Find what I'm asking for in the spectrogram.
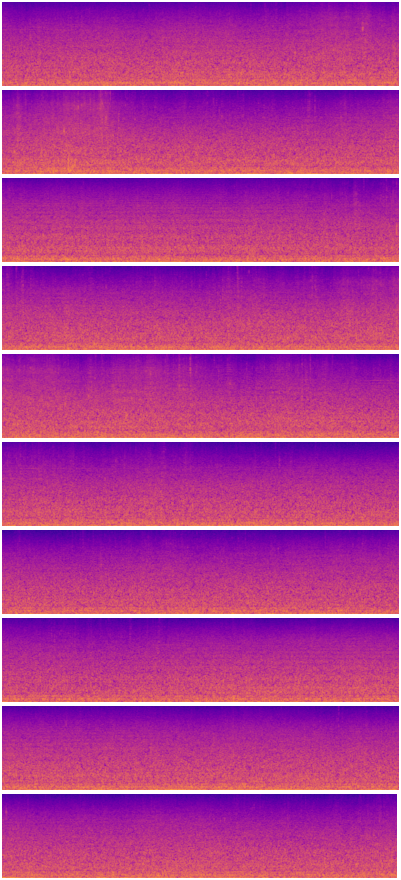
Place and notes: east pier ... outgoing tide ... lavalier mics clipped to T bar on fishing landing net pole ...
